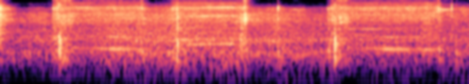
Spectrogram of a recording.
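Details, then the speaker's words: Fiat power window after replacing worn rubber and reassembling the door: motor hums evenly as glass travels, soft clicks only at ends, no jumping or grinding; noise gone, normal operation. "Então bora montar o restante aqui aí vocês vão ver que vai sumir o barulho aqui ó já montado"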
